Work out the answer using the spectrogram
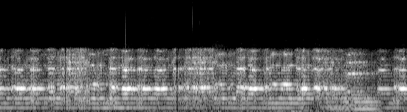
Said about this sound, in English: Please enjoy this Verizon ringback tone while your party is reached.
